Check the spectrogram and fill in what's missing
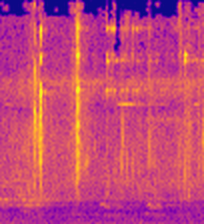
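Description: Pieces of wood biochar are clinked together, giving three bright, glassy, high-pitched clinks over a faint background hiss. The clear glassy ring shows the charcoal is fully burnt through and the pyrolysis was complete.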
